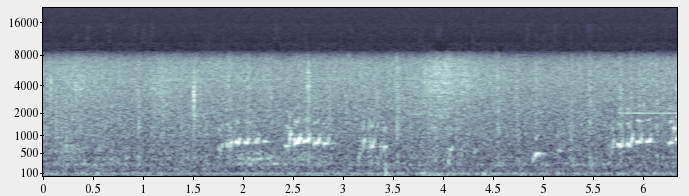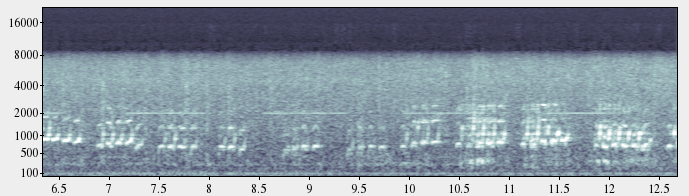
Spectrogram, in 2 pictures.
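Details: Moru-chan, a female Abyssinian guinea pig born November 2017, kept at home in an apartment and making everyday chatter: soft squeaks early on, then runs of short, rapid, pulsing squeaks repeated in bursts through the second half.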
